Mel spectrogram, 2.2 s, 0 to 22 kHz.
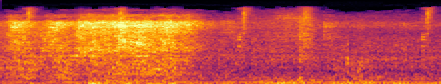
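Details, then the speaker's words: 1974.5 MG MGB with twin SU HIF4 carburetors, started on a weak battery after new floats and needles to cure flooding, with the carbs still leaking; uneven, lumpy, stumbling idle; rough idle, cause unclear. "Alright, so we got the car started. It's idling like crap,"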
